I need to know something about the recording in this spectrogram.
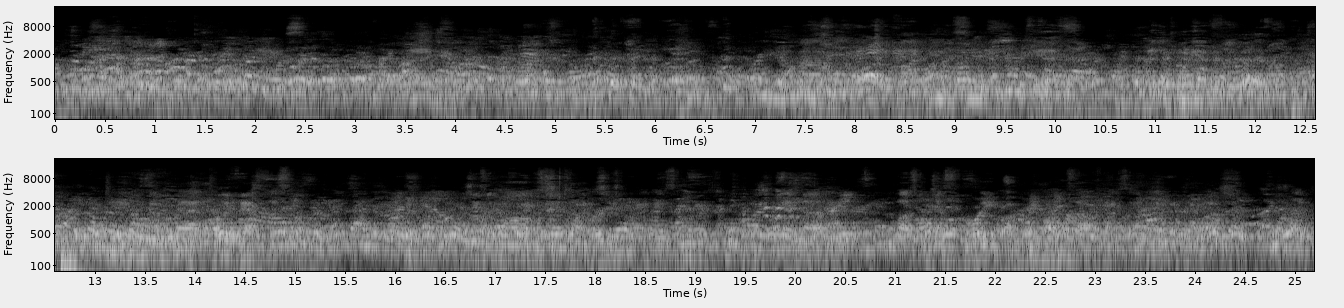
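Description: A woman speaks through a microphone in an echoing hall.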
